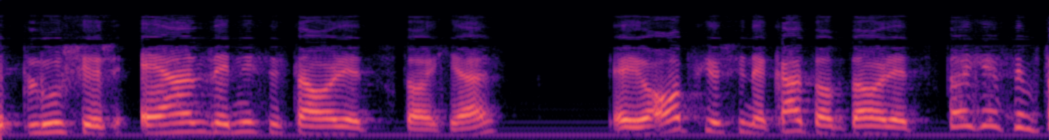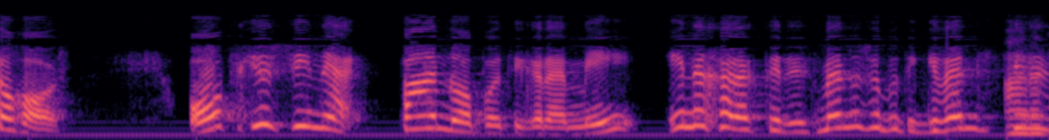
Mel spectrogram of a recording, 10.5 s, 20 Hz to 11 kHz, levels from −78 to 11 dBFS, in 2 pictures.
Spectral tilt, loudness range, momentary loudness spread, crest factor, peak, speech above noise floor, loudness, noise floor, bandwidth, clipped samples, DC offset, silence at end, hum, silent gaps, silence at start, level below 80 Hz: -5.5 dB/octave; 1 LU; 7 LU; 14 dB; -6 dBFS; 29 dB; -20 LUFS; -49 dBFS; 7.8 kHz; under 0.1%; under 0.1%; 0 s; 50 Hz at -50 dBFS; none; 0 s; -72 dBFS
